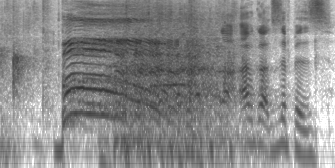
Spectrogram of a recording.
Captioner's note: laughter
